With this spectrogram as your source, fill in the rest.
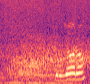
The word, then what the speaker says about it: Criollo: Criollo. Creole. Brutus. Bread. So it's Criollo Brutus. Criollo. Criollo. Criollo. Criollo. You have Brutus. To roll your tongue and get Criollo. Brutus.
